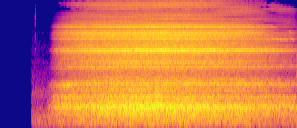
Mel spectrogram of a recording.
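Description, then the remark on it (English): A single long, loud breath drawn through a scuba regulator during a blue-water dive in open ocean, a harsh airy hiss with a metallic whistle that swells in after a moment of silence and holds steady for over two seconds. “Breathing heavily into my scuba regulator, I started talking to myself on our first blue dive.”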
